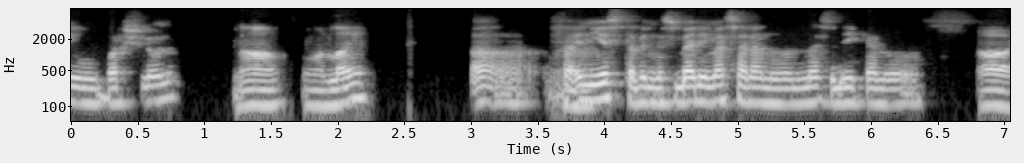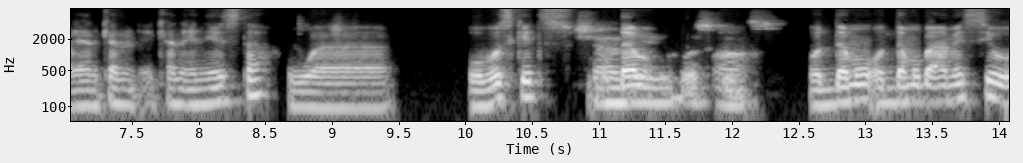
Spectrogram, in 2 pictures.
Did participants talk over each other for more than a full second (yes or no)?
yes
